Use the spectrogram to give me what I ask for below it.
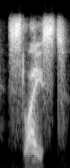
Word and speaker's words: sliced: And the last one here is sliced. Make sure to pronounce a T sound here.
